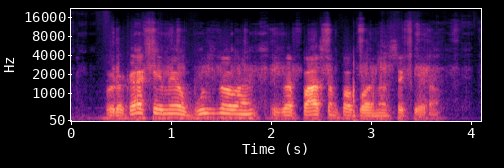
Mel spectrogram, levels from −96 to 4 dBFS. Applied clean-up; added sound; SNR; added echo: neural mask model RNNoise.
